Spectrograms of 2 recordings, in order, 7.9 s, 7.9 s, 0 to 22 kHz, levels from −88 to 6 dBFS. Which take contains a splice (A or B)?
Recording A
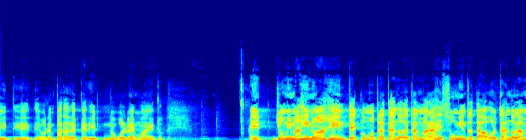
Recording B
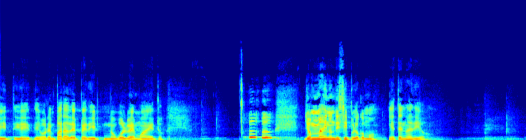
B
